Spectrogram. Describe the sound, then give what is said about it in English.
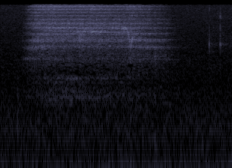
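Breath drawn in through a straw: a single soft, airy hissing inhalation lasting a little over a second, faint throughout, followed by near quiet. “aid in breathing is using a straw. So you take your straw, and you notice my shoulders aren't moving up and down because the air is going straight down below.”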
